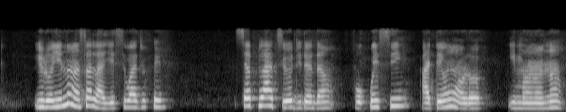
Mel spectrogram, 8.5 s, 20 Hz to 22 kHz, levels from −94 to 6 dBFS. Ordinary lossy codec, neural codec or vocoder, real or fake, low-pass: none; codec, 44.1 kHz, 2.6 kbps, SNAC; fake; 7.2 kHz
